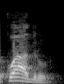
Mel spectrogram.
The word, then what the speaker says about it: quadro: A sílaba tônica de quadro é quá.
